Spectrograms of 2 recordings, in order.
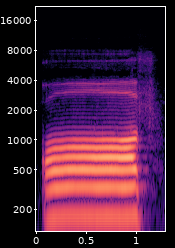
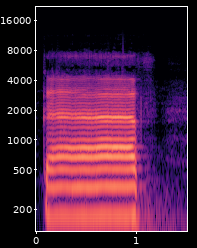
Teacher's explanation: قاف کی آواز کو ہم موٹا کر کے ادا کرتے ہیں، جبکہ کاف کی آواز جو ہے وہ باریک کر کے ادا ہوتی ہے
